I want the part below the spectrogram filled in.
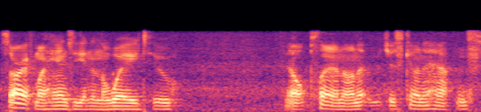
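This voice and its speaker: Here a man talks at a very fast pace with a fairly low pitch. His intonation is monotone and flat. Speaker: hobbyist tractor restorer. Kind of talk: tutorial. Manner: halting, many fillers; casual.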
